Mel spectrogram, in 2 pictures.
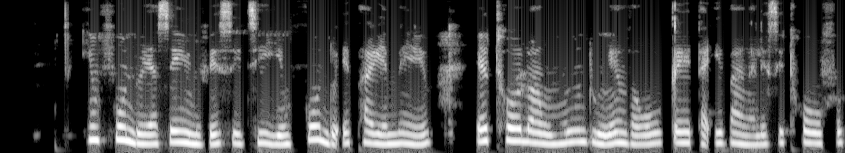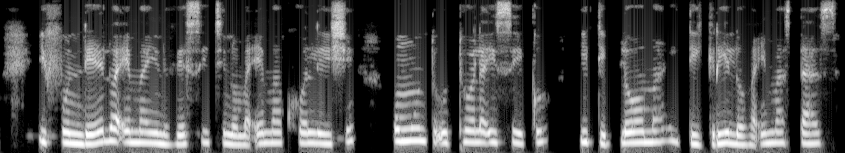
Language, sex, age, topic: North Ndebele, male, 36-49, education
